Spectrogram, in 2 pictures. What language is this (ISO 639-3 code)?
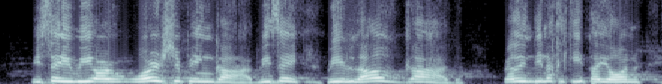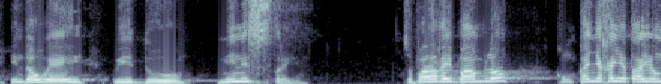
fil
